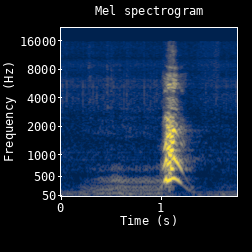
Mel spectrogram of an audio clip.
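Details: A female Dobermann puppy barks at a beetle on a fence, giving a single sharp bark that rises then quickly drops.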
